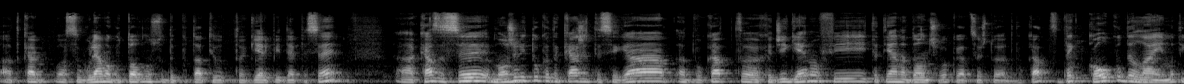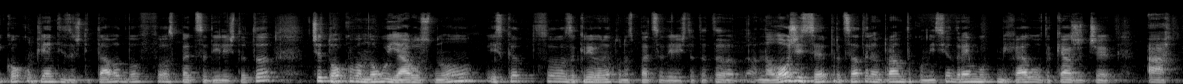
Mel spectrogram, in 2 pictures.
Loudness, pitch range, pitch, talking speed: -25 LUFS, 105-135 Hz, 120 Hz, 150 wpm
